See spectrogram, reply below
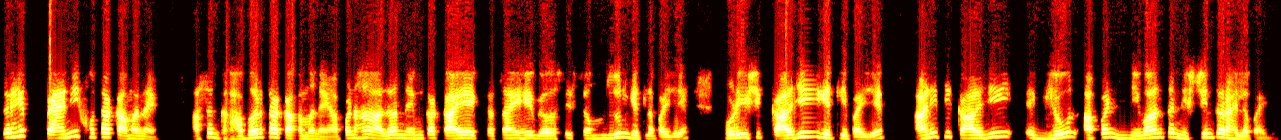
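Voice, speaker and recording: A man with a high, animated voice speaks at a moderate pace with no echo, over a tinny, phone-like line. He is a doctor giving an earnest, explanatory health talk, sometimes acting out little quoted scenes.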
